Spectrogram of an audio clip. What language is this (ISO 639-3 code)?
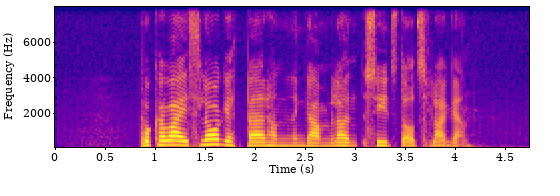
swe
